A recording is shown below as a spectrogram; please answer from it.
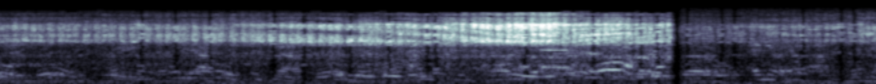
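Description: Steady hiss of a small live-steam garden-railway locomotive, swelling to its loudest about two-thirds of the way in and then cut off abruptly near the end.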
